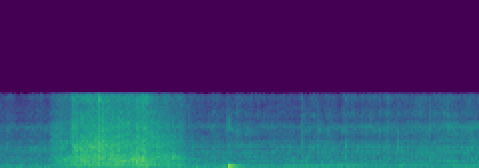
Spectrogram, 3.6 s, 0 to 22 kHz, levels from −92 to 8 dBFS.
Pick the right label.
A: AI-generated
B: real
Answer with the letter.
A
